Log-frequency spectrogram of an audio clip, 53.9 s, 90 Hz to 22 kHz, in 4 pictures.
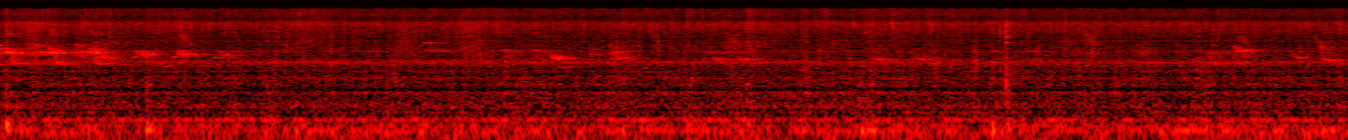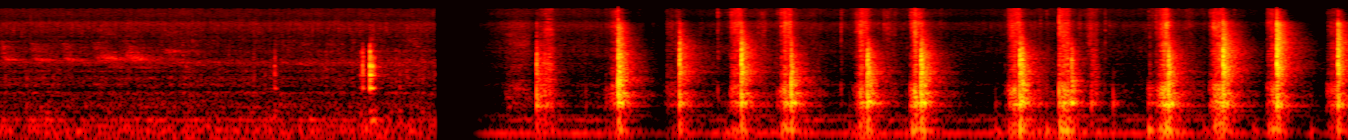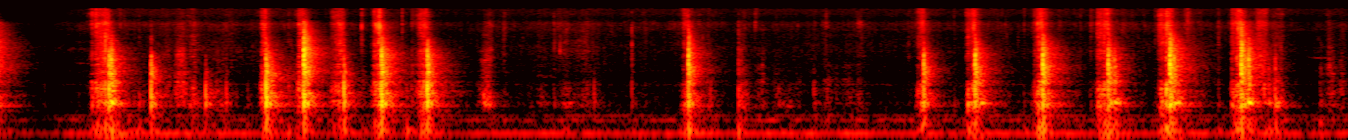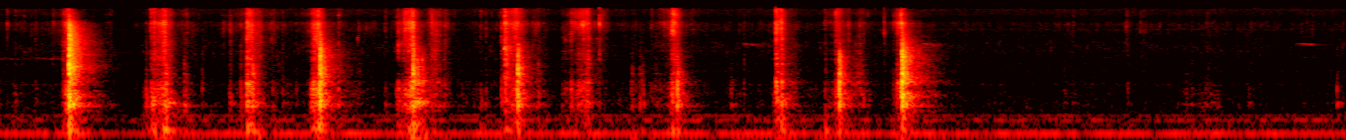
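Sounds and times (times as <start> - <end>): knife chopping on cutting board: 18.8 - 23.0, 48.2 - 49.8.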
